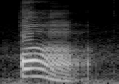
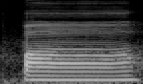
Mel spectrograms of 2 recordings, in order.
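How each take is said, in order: First: The pitch starts high and falls. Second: The pitch stays level in the middle. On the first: "falling sound" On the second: "mid sound"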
